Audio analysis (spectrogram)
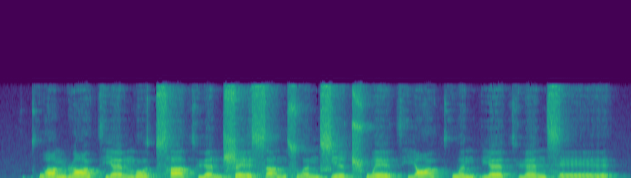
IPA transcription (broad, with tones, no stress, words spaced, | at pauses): t̪ʰwɑ˥˩ŋ ɻɑ˧˥ʊ̯t̪ʰjɛ˥mo˥˩ʊ̯ t͡sʰä˧˥t̪ʰɥɛ˨˩nʂe˥˩ɪ̯ sa˨˩nswə˧˥n ɕi˥ʈ͡ʂʰwe˥˩ɪ̯t̪ʰjɑ˧˥ʊ̯ t̪ʰwə˥˩npjɛ˥ t̪ʰɥɛ˥nse˨˩˦ɪ̯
